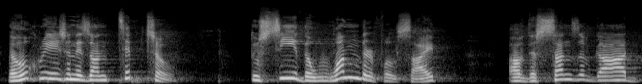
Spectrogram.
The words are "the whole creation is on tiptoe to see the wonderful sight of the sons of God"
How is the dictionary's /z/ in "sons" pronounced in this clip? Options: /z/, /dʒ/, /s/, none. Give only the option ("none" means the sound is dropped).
/z/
